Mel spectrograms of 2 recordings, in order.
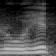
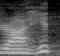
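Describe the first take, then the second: First: The first vowel sounds like 'oh'. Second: The first vowel sounds like 'ah'. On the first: The speaker calls it right. "ये रोहित है" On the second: The speaker calls it wrong. "ये राहित नहीं है"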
